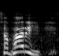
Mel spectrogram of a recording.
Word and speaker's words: safari: Not fasari. It's safari. Ma'am, a tour in the jungle is called a safari.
